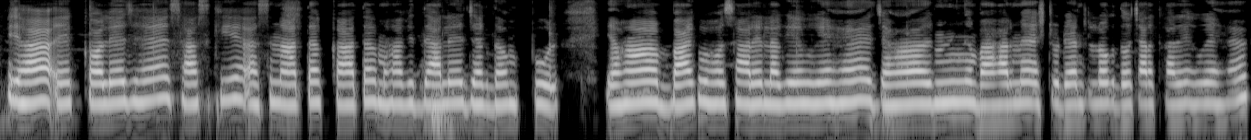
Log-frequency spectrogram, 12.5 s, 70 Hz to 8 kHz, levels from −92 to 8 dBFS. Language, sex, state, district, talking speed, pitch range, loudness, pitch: Hindi, female, Bihar, Samastipur, 130 wpm, 235-250 Hz, -18 LUFS, 240 Hz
